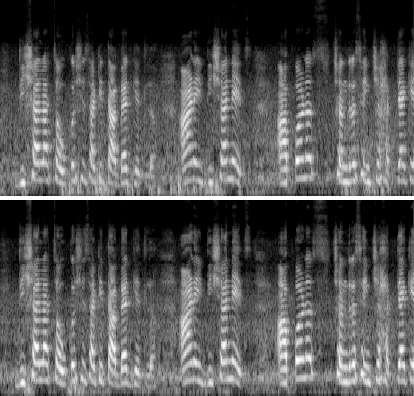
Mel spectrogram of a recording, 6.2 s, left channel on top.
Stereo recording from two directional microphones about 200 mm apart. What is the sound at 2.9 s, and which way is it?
Speech, 25° left (ahead or behind).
